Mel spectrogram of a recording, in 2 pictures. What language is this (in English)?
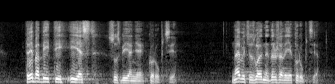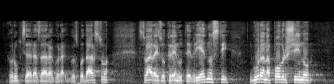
Croatian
